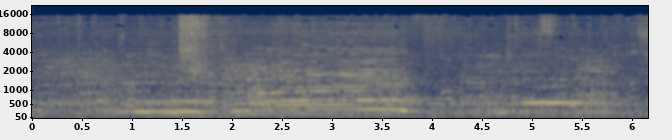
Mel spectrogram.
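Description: Cattle mooing: one long moo of nearly three seconds, starting about a second in and rising slightly in pitch, over the hubbub of a livestock market.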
